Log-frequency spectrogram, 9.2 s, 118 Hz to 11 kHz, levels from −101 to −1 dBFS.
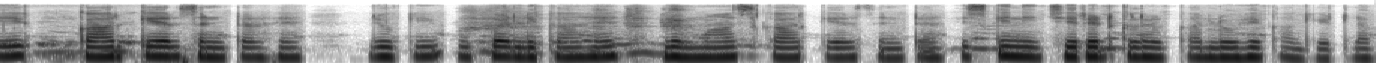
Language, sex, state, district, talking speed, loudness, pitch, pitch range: Hindi, female, Uttar Pradesh, Jalaun, 150 wpm, -18 LUFS, 185 Hz, 180-195 Hz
